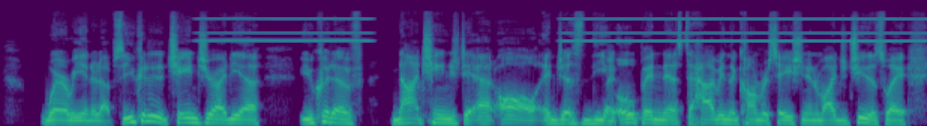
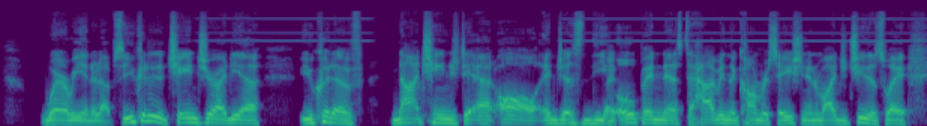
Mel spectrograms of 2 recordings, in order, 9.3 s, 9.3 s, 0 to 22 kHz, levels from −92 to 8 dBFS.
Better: second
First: high-pitched whine; loud; from 2 to 3.5 s and from 5.5 s on; 5.5 kHz, 8 dB below the speech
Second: high-pitched whine; faint; from 2 to 3.5 s and from 5.5 s on; 5.5 kHz, 30 dB below the speech

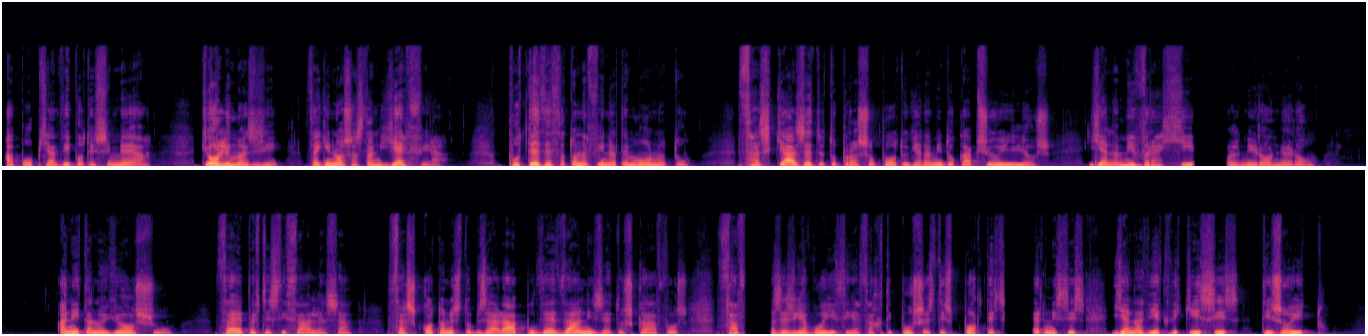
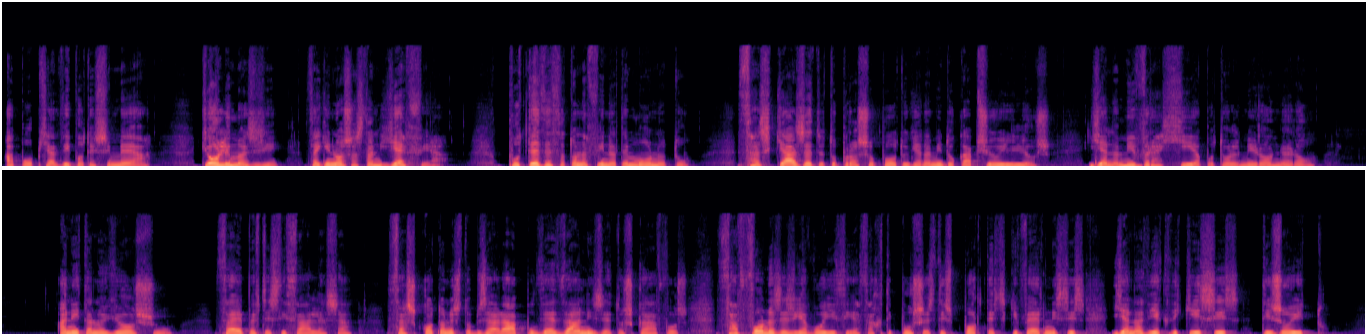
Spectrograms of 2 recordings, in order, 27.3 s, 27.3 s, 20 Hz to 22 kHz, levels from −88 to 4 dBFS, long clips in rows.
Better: second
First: audio cutting out; at 12 s, at 21 s and at 24 s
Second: none

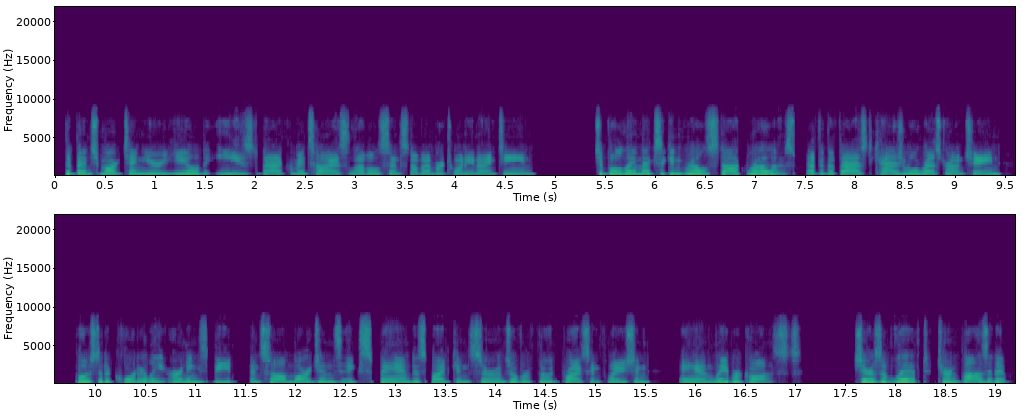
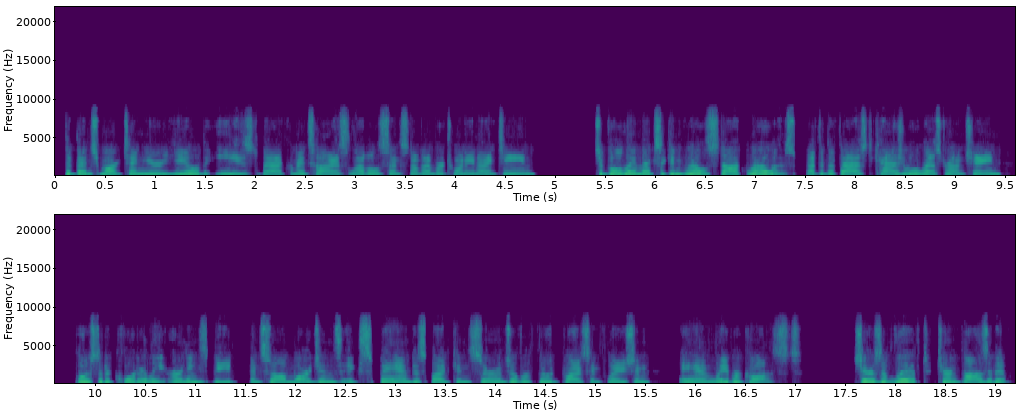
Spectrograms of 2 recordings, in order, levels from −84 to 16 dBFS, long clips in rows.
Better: first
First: garbled, watery; slightly; nothing above 7.5 kHz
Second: garbled, watery; badly; nothing above 7.5 kHz

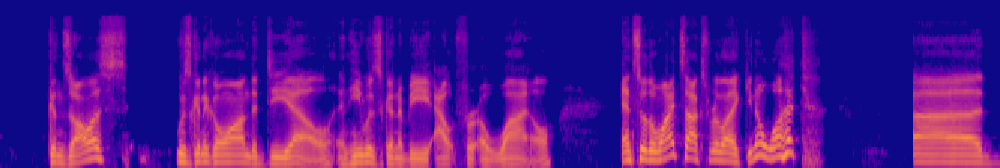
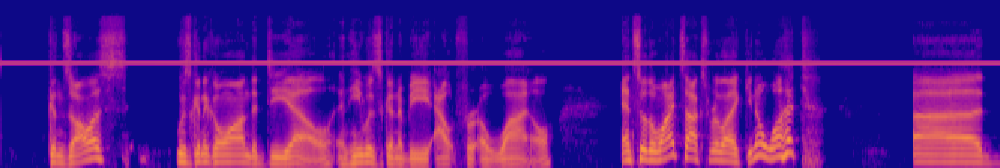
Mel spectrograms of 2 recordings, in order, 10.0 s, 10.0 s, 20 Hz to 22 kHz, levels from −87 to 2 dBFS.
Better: first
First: none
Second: high-pitched whine; noticeable; throughout; 5.5 kHz, 10 dB below the speech

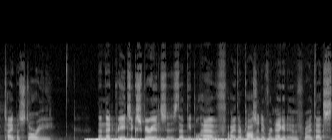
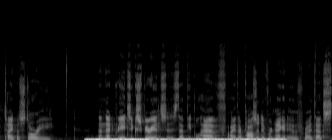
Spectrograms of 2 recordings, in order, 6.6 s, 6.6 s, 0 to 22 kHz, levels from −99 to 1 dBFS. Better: first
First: low rumble; faint; from 1.5 to 5.5 s; 20 dB below the speech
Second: low rumble; loud; from 1.5 to 5.5 s; 3 dB below the speech

